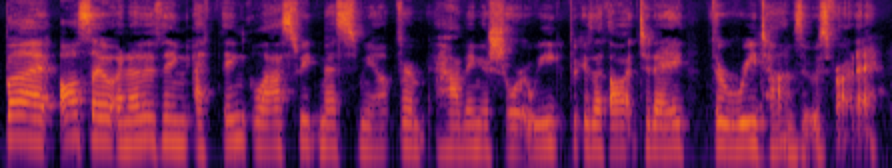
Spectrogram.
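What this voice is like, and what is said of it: Groggy, strained voice. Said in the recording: “hear it in my voice, like... I'm like straining to even get to like a normal voice because my voice is like very groggy... And it's like going in and out.”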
